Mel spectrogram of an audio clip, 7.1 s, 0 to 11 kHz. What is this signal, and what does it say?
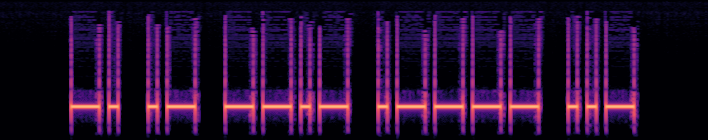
Morse code, heard as a keyed tone, about 13 wpm, 800 Hz. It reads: NAQ1U
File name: LEZIONI / 5 LBVC / 5 LB 12wpm 1906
